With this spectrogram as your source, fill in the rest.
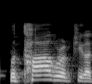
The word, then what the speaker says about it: photography: 포토그래피 아닙니다. photography가 되는 거예요. photography. 여기가 으 사운드, 여기 으 사운드, 여기 아 사운드, 다시 으 사운드.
